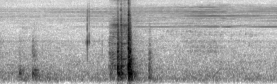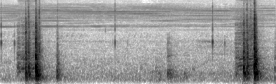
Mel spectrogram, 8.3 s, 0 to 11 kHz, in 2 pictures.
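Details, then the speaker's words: Ford Focus ZX3 SVT central door locks, lock/unlock button press: each lock and unlock gives a drawn-out buzzy whirr of about half a second instead of a crisp click; slow door lock actuation. "I don't know if you can hear that, but like you hear like it doesn't instantly lock and unlock. It doesn't give you that satisfying click, like click."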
